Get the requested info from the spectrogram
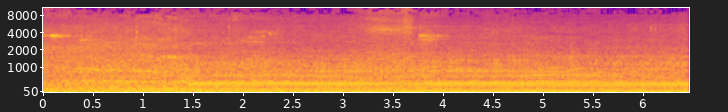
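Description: Motorcycle riding noise: the bike's engine running at a steady cruising pitch under heavy wind rumble on the microphone, with an engine note holding steady from about a second and a half in.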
